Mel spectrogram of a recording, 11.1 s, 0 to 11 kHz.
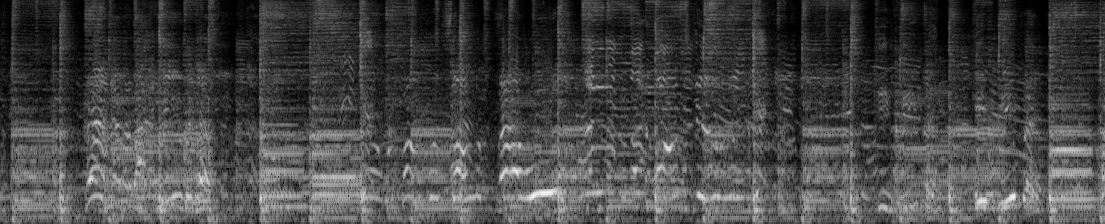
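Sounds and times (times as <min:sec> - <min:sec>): live band playing: 0:00.0 - 0:11.0
person singing: 0:03.2 - 0:11.0.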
